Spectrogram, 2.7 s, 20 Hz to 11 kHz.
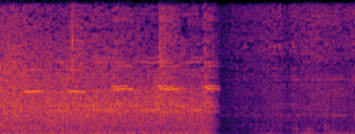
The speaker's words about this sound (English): Hope this works. 3, 2, 1, ignition.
